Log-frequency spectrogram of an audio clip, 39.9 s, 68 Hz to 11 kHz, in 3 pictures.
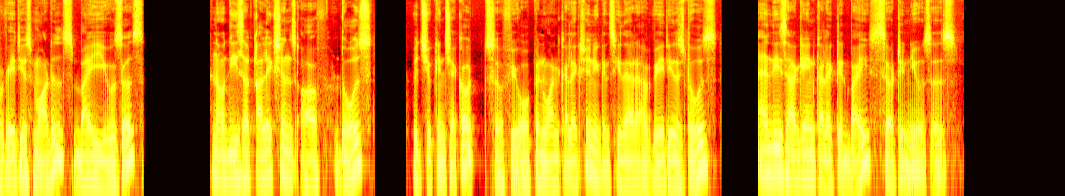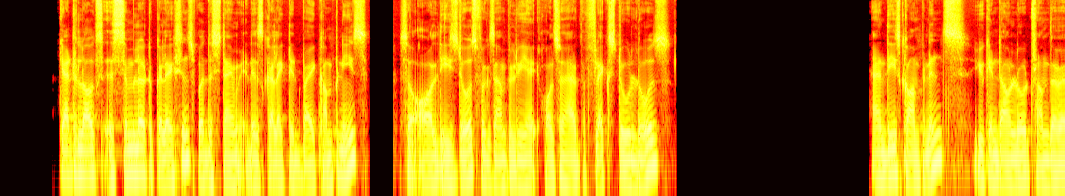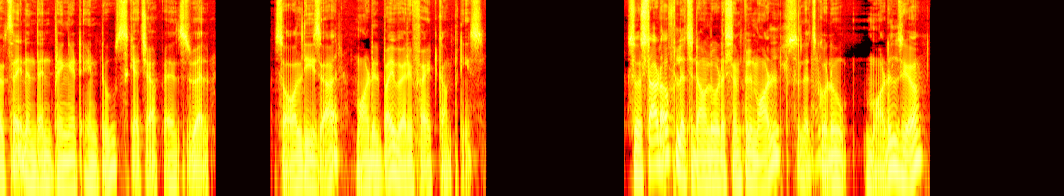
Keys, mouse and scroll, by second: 7.4-8.8 scroll down 9, 8.8 scroll up 5, 22.6-23.4 scroll down 1, 23.4-24.3 scroll down 11, 24.8 scroll down 3, 25.8-26.6 scroll down 10, 27.3-28.5 scroll down 5, 29.4-32.1 scroll down 2, 32.1-33.1 scroll down 3, 33.1-36.1 scroll up 14, 38.0-38.7 scroll down 1, 38.7-39.9 scroll down 2.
